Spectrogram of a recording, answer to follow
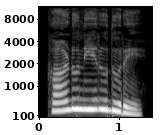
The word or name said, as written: ಕಾಡುನೀರುದುರೆ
